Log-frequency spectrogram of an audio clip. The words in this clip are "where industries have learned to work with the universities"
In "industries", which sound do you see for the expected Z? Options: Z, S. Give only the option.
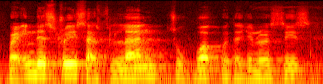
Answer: S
